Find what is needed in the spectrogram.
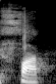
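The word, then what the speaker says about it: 發: émettre, fa en mandarin, en cantonais c'est fat. Quand on dit gong he fa choi, vous l'avez peut-être entendu avant, c'est fat, ça s'écrit toujours FAT, parce que vous avez cette consonne finale.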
